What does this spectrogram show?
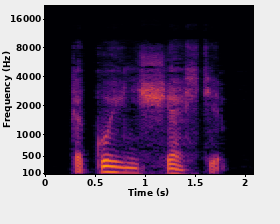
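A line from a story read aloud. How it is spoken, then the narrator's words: Exclaiming, then sobbing. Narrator (Russian): воскликнула она и зарыдала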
